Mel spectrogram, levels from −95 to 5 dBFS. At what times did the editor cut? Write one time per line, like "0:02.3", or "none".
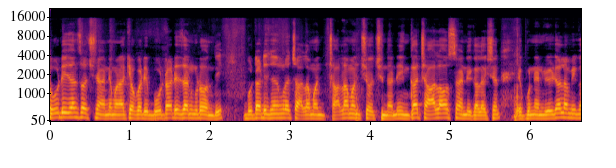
0:03.5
